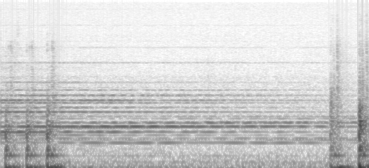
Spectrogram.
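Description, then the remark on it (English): Three sharp knocks on a wooden motel room door in quick succession, a pause with a low steady hum, then two more firm knocks. “You exhale for a moment with your back resting against the wall, only to hear a knock at the door.”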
